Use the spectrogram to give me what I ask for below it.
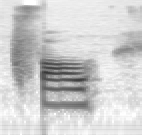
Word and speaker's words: Pfahl: and then p-f-a because my last name is fall spelled very weirdly it's german but so you're french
